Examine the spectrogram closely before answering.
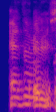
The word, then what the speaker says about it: adolescence: 아돌러센스, adolescence, 에 발음입니다. 애플 할 때처럼 에 발음이에요. adolescence. 애돌러센스, adolescence, 네, 청소년기, 사춘기라고 해서 puberty랑 똑같은 의미를 가지고 있습니다.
